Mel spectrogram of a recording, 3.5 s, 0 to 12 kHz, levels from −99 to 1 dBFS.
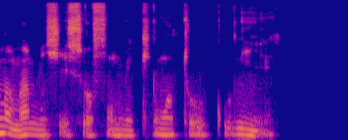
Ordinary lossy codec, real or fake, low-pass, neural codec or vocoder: none; fake; 10.8 kHz; vocoder, 44.1 kHz, 128 mel bands, Pupu-Vocoder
